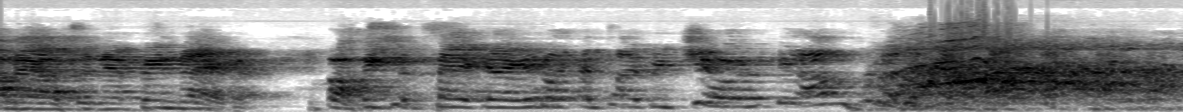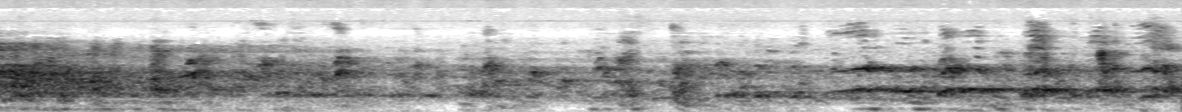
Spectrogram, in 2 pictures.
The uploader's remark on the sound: An original tape cassette recording from Healesville’s first Tall Tales in 1993. Interviewed six long time locals at the old Anglers Hall in Lalors Road. The old tape recordings were not the best quality.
